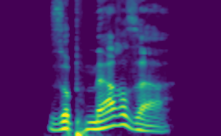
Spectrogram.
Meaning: inflection of submers: 1. strong/mixed nominative masculine singular 2. strong genitive/dative feminine singular 3. strong genitive plural
- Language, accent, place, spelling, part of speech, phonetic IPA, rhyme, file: German, Germany, Berlin, submerser, adjective, [zʊpˈmɛʁzɐ], -ɛʁzɐ, De-submerser.ogg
